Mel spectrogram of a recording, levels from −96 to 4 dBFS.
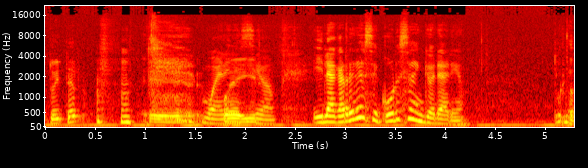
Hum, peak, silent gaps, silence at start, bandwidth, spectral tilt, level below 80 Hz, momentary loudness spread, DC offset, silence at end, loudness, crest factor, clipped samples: none; -2 dBFS; none; 0 s; over 20 kHz; -4.5 dB/octave; -54 dBFS; 20 LU; under 0.1%; 0 s; -23 LUFS; 22 dB; under 0.1%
